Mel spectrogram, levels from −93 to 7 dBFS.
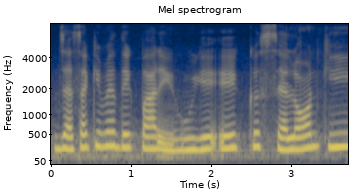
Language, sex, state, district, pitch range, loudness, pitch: Hindi, female, Bihar, Katihar, 220-260 Hz, -13 LUFS, 240 Hz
